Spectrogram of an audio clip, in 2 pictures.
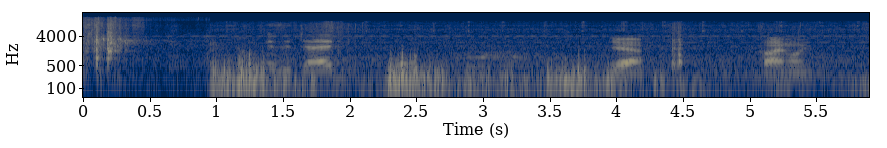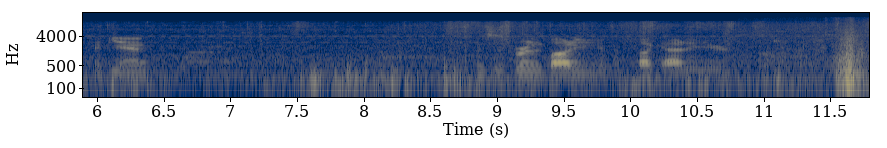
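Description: A man speaks calmly outdoors, nearby.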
